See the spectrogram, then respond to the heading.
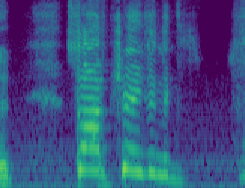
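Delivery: getting angry. Telling someone to stop changing the board, getting mad. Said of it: "ooh, I'm getting mad".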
